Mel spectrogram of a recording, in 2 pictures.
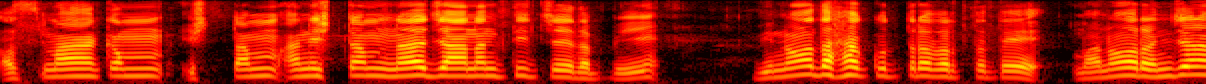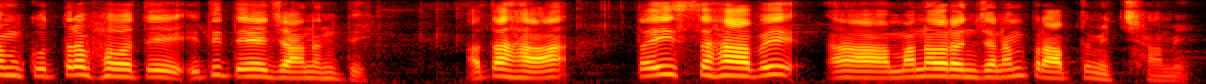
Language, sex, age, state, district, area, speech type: Sanskrit, male, 18-30, Karnataka, Bagalkot, rural, spontaneous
